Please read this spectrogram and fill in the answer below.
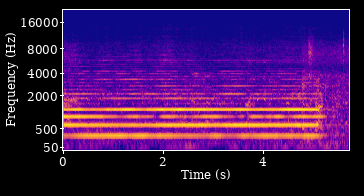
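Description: A vessel's horn sounding one long, steady blast, stopping about five seconds in.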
